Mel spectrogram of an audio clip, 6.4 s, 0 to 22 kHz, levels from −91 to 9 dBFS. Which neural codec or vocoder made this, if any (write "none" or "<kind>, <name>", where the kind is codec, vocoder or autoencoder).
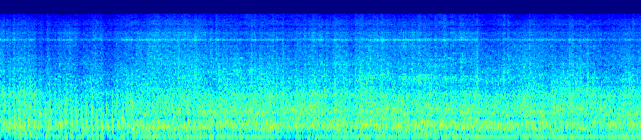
codec, SNAC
